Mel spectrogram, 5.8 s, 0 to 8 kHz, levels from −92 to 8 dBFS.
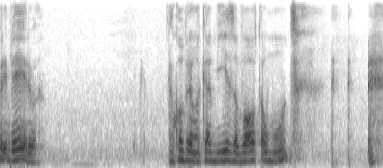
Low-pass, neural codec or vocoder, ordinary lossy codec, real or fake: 7.2 kHz; none; Opus, 24 kbps; real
